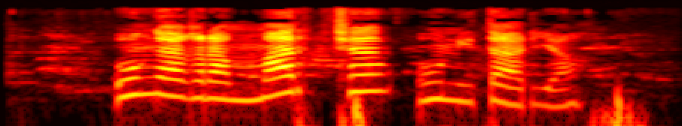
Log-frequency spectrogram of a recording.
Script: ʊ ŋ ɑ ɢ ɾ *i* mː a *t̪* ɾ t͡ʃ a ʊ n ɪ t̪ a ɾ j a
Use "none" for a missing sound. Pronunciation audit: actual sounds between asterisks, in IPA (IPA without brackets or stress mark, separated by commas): a, none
